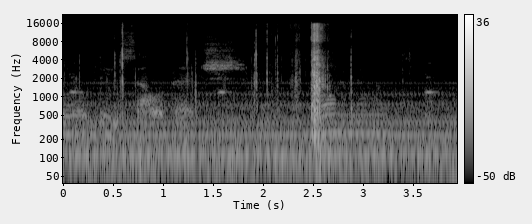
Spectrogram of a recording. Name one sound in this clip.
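A plastic snack bag crinkles as it is handled.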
